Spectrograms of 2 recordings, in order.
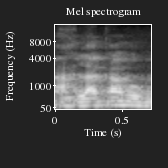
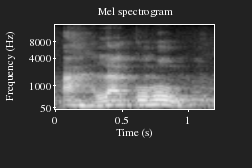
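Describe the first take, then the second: First: The vowel after the k is a. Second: The vowel after the k is u. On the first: He has caused them to be ruined. "dibaca nasob kafnya" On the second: They are the most ruined of people. "dengan merofakkan lafadz kaf"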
